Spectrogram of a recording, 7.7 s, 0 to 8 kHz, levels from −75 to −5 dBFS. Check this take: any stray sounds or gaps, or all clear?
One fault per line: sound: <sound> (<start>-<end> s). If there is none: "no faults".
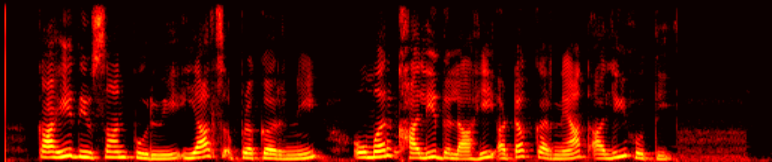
no faults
